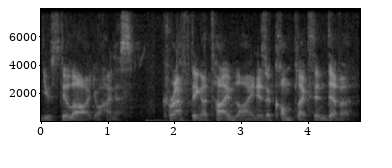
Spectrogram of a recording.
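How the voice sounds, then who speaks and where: Voicing a merciful guardian god in a video game, a male actor sounds calm and solemn. His lowish voice stays measured, formal, and earnest, with slight background noise in the recording.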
